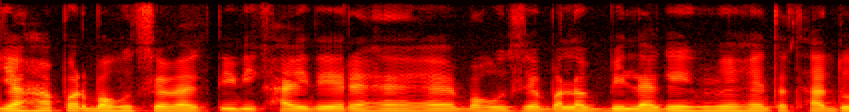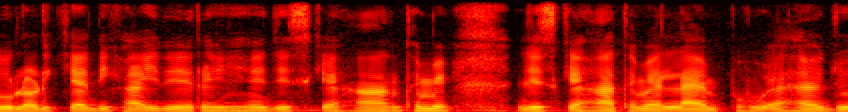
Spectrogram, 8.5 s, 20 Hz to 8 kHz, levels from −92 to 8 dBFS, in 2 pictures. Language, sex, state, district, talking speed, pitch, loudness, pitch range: Hindi, male, Andhra Pradesh, Chittoor, 225 wpm, 140 Hz, -28 LUFS, 135-140 Hz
